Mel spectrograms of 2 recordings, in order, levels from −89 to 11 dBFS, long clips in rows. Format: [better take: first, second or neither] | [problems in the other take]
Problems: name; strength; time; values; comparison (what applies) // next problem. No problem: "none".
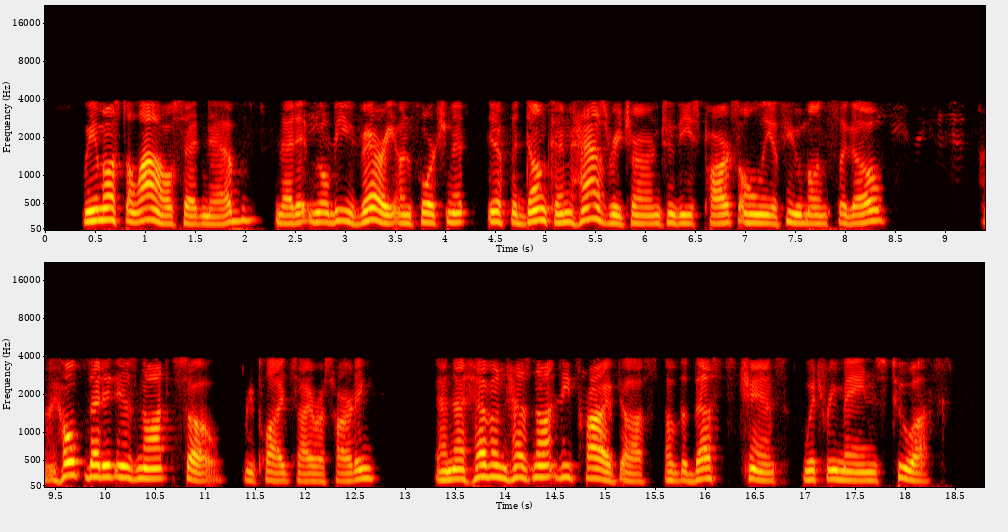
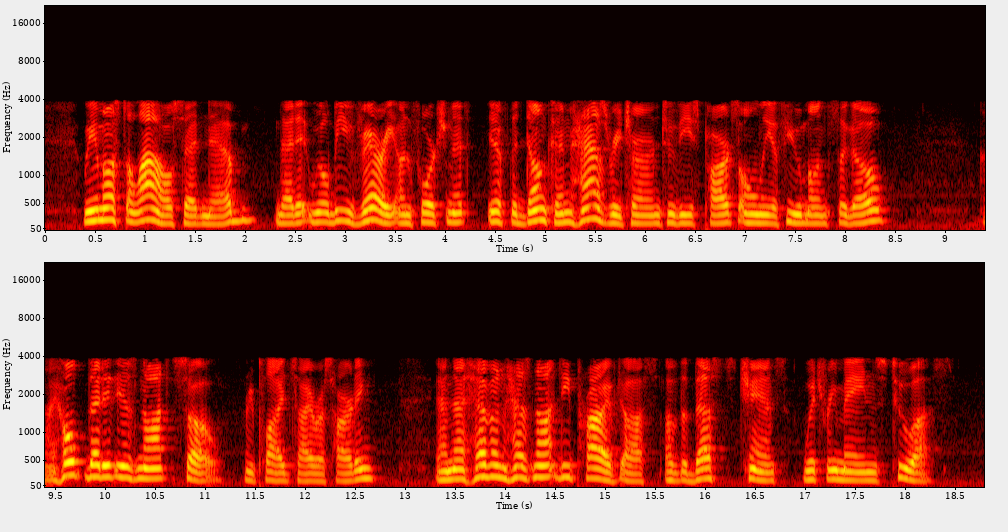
second | noise reduction (neural mask model Resemble Enhance denoiser)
